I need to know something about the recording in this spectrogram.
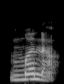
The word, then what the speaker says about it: mana: as you can see the first a is not surrounded by any marks. So it will be simply pronounced as U. Whereas the second A has one dash over it, has one diioritical mark over it. So the sound will be elongated and it will be pronounced as a.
